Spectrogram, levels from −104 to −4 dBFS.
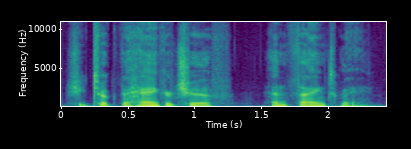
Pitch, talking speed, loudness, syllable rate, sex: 85 Hz, 170 wpm, -22 LUFS, 5.0 syllables/s, male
